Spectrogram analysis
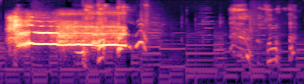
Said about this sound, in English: The audience started screaming.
